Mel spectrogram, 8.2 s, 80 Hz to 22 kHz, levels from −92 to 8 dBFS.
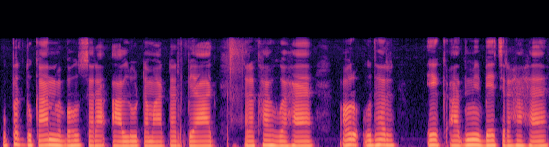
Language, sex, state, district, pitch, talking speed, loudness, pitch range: Hindi, male, Jharkhand, Palamu, 130 Hz, 130 wpm, -16 LUFS, 125-135 Hz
